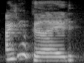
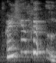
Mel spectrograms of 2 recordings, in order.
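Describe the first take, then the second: First: Said in the usual way. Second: Very high squeaky pet voice; talking to a dog. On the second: Real, not acted. Cooing at the dog.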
